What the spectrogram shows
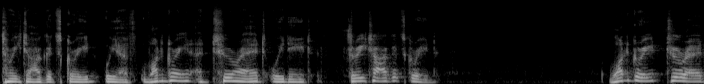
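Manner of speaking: put-on American voice, American accent. Retelling a scene, voicing the calls about which targets are green, american accent. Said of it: "Is that your American voice?".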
